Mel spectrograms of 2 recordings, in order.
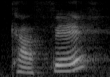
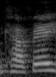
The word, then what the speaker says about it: café: Café, usually, since it ends in a vowel, you would usually stress next to the last syllable, but you don't. In café, you stress the last syllable, and it is a vowel, and so you have to put that accent on there for it to be correct.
